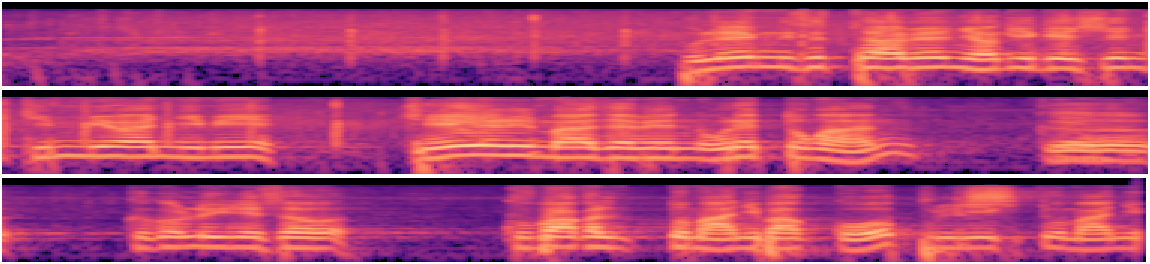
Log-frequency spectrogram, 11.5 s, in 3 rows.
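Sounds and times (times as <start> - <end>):
audience applause: 0.0 - 5.7
speech: 2.3 - 11.4
faint steady tone: 6.2 - 10.0.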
